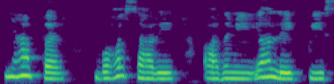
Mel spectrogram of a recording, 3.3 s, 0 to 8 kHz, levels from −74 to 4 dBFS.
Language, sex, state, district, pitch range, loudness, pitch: Hindi, female, Bihar, Saran, 210-265 Hz, -17 LUFS, 215 Hz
